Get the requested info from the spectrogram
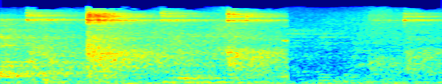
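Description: Table tennis balls clicking and pinging as they bounce off tables and bats, a few separate clicks with short gaps between them, under a brief voice at the start.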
